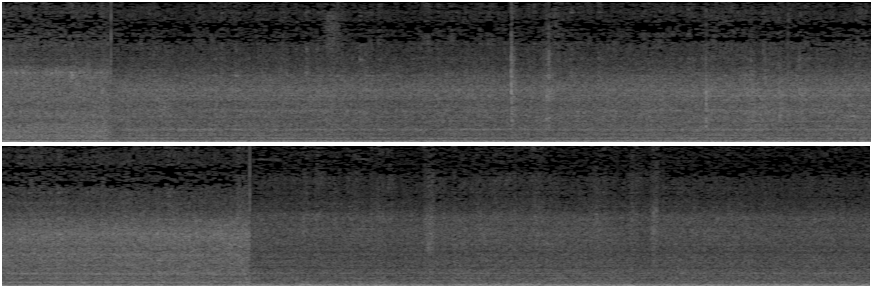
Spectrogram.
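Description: Steady low rumble of a moving Tejas Rajdhani sleeper coach heard from inside the coach. The higher part of the noise drops away sharply about a second in and again around eleven seconds in, leaving mostly the deep rumble.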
